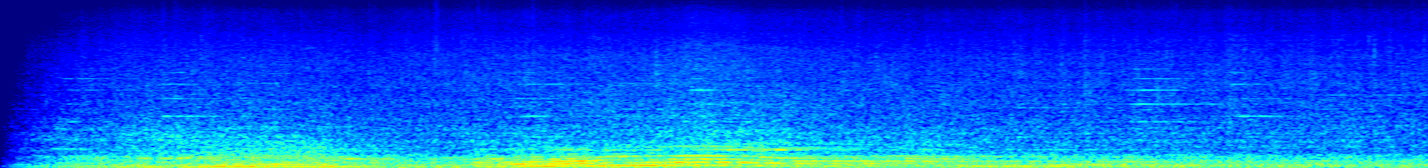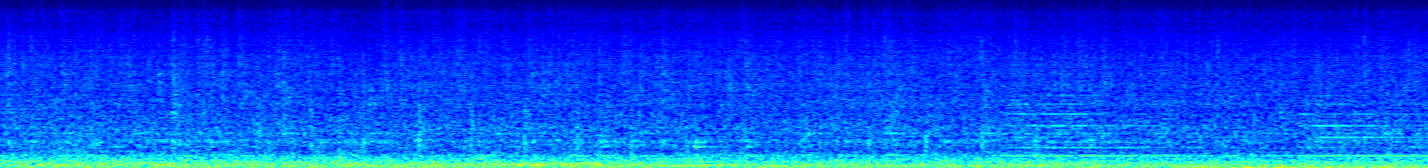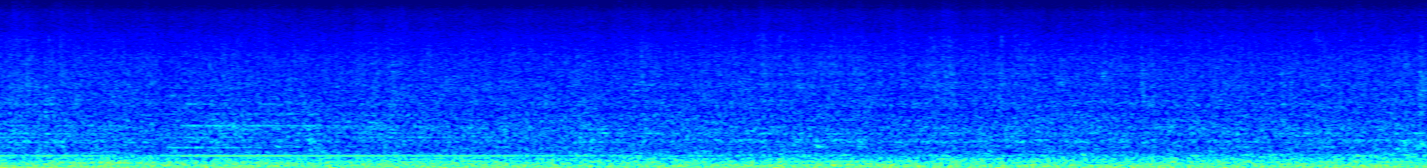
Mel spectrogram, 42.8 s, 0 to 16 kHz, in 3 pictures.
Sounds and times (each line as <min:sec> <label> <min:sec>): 0:00.0 fountain outside the Art Gallery 0:42.8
